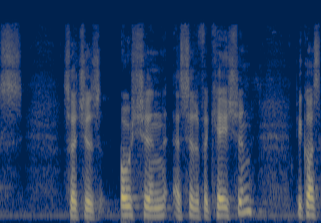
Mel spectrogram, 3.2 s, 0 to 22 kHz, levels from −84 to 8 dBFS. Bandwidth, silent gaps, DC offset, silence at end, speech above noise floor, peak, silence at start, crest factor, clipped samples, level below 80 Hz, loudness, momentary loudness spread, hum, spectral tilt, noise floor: 14.5 kHz; none; under 0.1%; 0 s; 25 dB; -8 dBFS; 0 s; 20 dB; under 0.1%; -66 dBFS; -28 LUFS; 18 LU; none; -5 dB/octave; -52 dBFS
